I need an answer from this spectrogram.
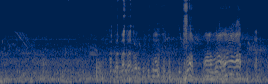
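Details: Goats in mating season, males using strange sounds, gentle touches and competition to court females among pregnant females grazing; a wavering, quavering bleat rises near the end over steady low rumbling background noise and scattered rustling.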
